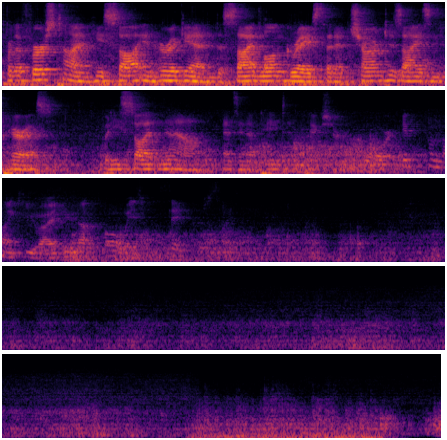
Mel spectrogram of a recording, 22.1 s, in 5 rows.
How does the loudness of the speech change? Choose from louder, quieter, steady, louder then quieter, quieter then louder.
quieter.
